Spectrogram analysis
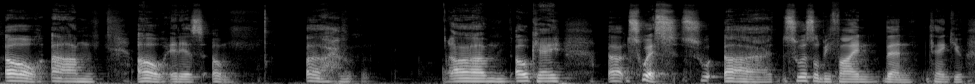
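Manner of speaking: a caught-out know-it-all fumbling for words; flustered customer. Retold or imitated. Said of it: "his entire persona evaporated".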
